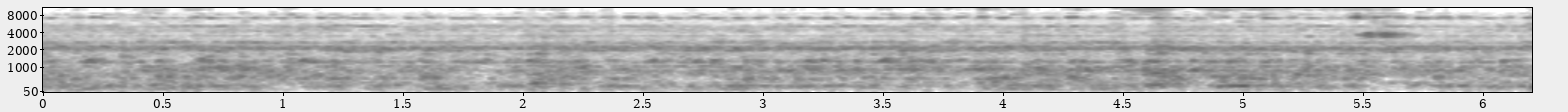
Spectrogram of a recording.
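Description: Faint, steady background hiss of room noise with a few thin steady tones, with no distinct events.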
